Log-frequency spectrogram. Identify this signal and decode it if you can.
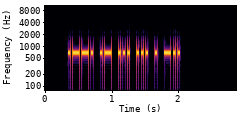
Morse code, heard as a keyed tone, about 34 wpm, 700 Hz. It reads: PASSED
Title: ED Suffix - Top 100 Words with Base Words 35wpm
